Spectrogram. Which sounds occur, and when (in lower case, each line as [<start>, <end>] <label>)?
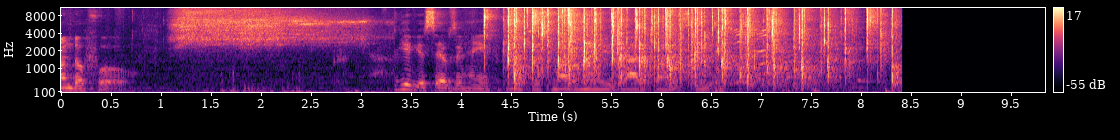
[0.00, 0.76] man speaking
[0.00, 8.27] conversation
[0.00, 8.38] mechanisms
[0.65, 0.96] breathing
[1.01, 3.06] human sounds
[1.52, 2.38] generic impact sounds
[2.63, 3.33] breathing
[3.29, 6.71] man speaking
[4.20, 8.39] clapping
[6.48, 6.66] generic impact sounds
[6.53, 8.30] kid speaking
[7.37, 7.60] generic impact sounds
[8.14, 8.39] generic impact sounds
